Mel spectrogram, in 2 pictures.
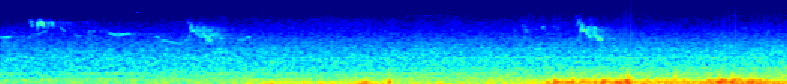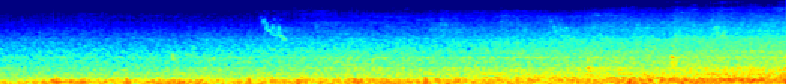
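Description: An approaching train rumbles, getting steadily louder from about two seconds in, as an electric freight locomotive nears the level crossing.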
